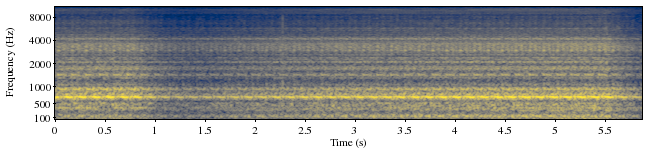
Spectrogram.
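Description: Metal lathe running steadily: a constant machine hum with one steady tone.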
